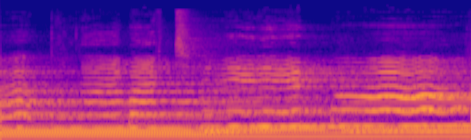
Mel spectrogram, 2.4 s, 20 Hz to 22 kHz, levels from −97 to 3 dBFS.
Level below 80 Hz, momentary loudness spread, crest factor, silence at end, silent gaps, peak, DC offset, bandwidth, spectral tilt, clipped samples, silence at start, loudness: -48 dBFS; 5 LU; 14 dB; 0 s; none; -10 dBFS; under 0.1%; 16 kHz; -7 dB/octave; under 0.1%; 0 s; -24 LUFS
